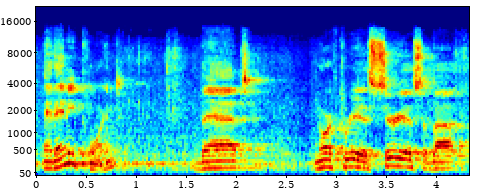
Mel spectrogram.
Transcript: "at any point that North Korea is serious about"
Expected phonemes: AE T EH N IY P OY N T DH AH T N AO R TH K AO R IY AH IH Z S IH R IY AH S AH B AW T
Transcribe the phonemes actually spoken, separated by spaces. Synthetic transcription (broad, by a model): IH T EH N IY P OY N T DH AH T N AO R TH K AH R IY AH IH Z S IH R IY AH S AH B AW T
